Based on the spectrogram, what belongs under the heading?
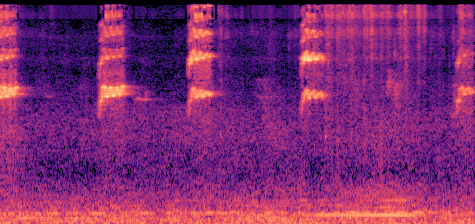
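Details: Calls of a young Javan Munia: brief, sharp, very high notes with a slight upward sweep, five spaced across the stretch at irregular intervals of one to two seconds, with faint low rumble beneath.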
